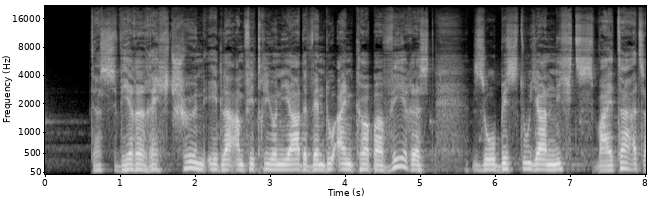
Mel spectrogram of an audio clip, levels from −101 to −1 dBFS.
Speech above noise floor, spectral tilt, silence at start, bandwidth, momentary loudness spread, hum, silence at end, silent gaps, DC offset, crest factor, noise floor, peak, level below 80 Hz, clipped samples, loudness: 42 dB; -5 dB/octave; 0.6 s; over 20 kHz; 8 LU; none; 0 s; none; under 0.1%; 18 dB; -60 dBFS; 0 dBFS; -56 dBFS; under 0.1%; -18 LUFS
